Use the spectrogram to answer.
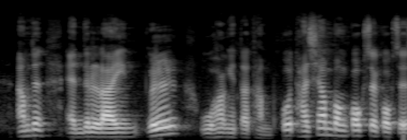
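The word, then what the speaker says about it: endl: 그다음에 그 꺾세의 결과값을 좌항에 두고 우항에다가 STD 콜론콜론 and드 L 얘를 보통 이제 저 L을 라인에 줄인 말이라고 쳐서 엔드라인이라고 저는 일단 보통 발음을 합니다. 아무튼 엔드라인을 우항했다 담고 다시 한번 꺾세거 돌리는 거예요.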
